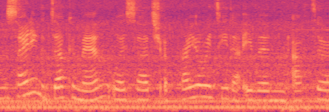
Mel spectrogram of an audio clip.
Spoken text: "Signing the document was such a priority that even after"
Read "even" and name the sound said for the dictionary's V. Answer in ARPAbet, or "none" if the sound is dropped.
V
